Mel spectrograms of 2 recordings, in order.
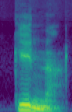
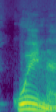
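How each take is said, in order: First: No 'u' sound is heard after the k. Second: A 'u' sound is heard after the k. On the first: The speaker calls it right. "dices quena. ¿Suena la U? No" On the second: The speaker calls it wrong. "no dices cuena"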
